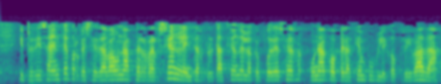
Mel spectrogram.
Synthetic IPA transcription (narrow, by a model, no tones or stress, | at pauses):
ipɾe̞θisamẽ̞nt̪e̞po̞ɾke̞se̞ð̞aβ̞aunape̞ɾβe̞ɾsjo̞nlaint̪e̞ɾpɾe̞t̪aθjo̞nd̪e̞lo̞ke̞pwe̞ðe̞se̞ɾunakoːpe̞ɾaθjo̞mpuβliko̞pɾiβ̞að̞a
